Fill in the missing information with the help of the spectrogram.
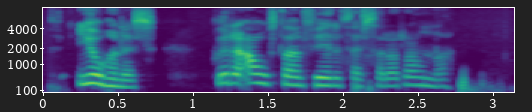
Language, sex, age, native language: Icelandic, female, 20-29, Icelandic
